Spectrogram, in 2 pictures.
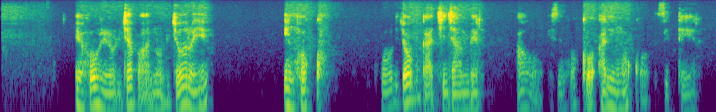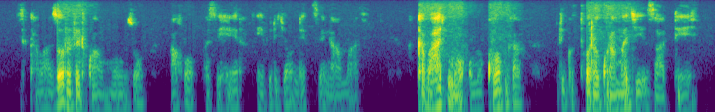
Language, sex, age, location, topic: Kinyarwanda, female, 36-49, Nyagatare, finance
